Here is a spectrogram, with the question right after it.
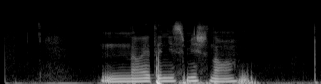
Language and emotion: Russian, positive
